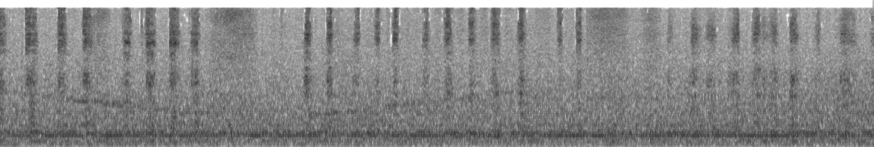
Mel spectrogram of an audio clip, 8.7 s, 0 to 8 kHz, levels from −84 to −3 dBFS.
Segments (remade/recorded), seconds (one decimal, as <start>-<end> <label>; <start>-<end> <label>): 0.0-4.5 recorded; 4.5-5.0 remade; 5.0-8.7 recorded

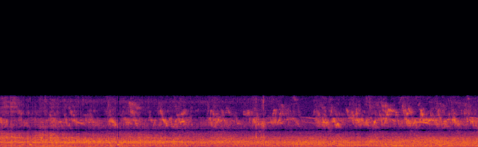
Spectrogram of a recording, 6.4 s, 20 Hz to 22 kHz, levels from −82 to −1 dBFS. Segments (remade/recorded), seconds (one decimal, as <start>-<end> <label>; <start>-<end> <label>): 0.0-2.7 remade; 2.7-4.3 recorded; 4.3-5.2 remade; 5.2-6.4 recorded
